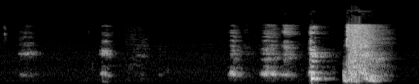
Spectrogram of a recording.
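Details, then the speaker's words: Adult male with a sneezing fit set off by his chinchillas' dust bath, nose feeling on fire: quiet breathy build-up, a sharp gasp, then a loud explosive sneeze. "but i'm just sort of overcome with sneezes at the moment"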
